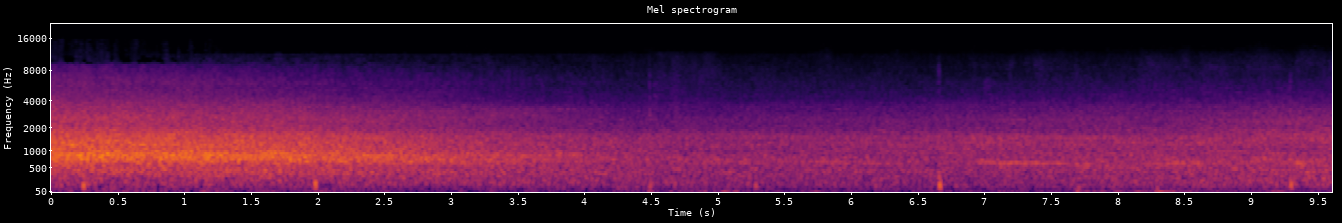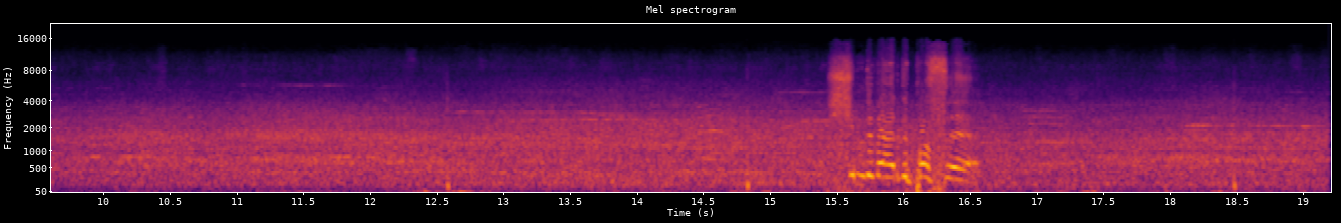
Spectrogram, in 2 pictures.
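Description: A large stadium crowd roars steadily, loudest at first and then settling to a murmur.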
